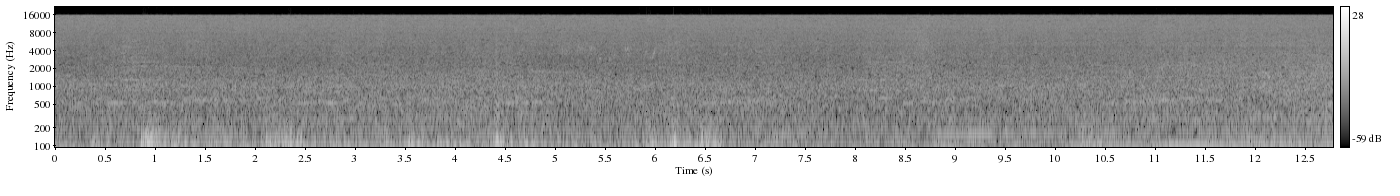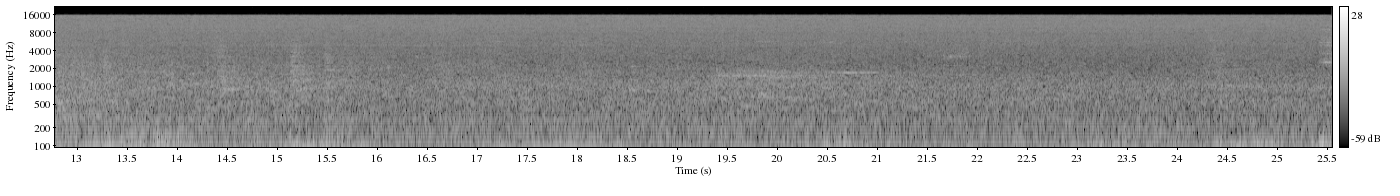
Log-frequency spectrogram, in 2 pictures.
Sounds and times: street 0:00.0 - 0:25.5

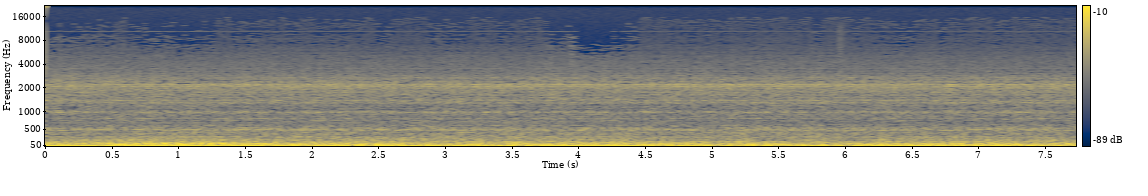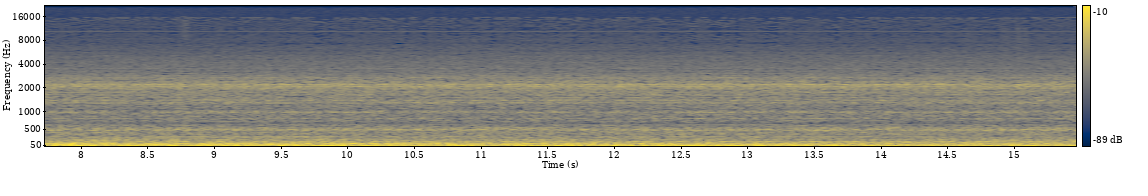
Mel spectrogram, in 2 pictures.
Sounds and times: airconditioning 0:00.0 - 0:15.4

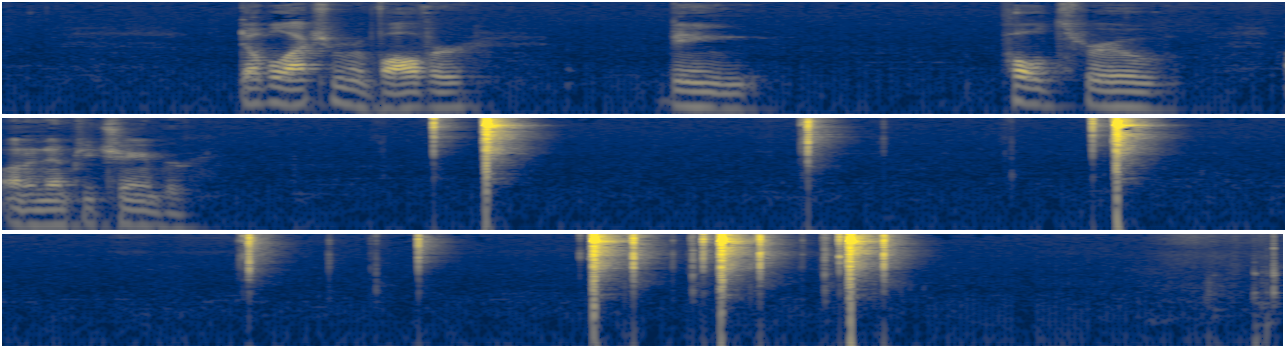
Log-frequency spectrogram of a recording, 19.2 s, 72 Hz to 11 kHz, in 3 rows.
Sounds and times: Double Action Revolver Empty Chamber 0:15.8 - 0:17.4

